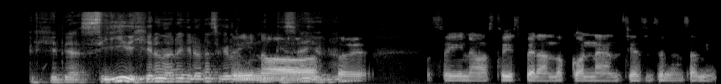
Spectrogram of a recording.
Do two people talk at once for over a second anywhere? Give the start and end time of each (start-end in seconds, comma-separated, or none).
2.3-3.6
